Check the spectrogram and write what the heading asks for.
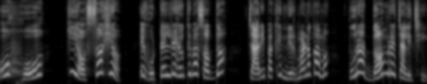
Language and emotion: Odia, angry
